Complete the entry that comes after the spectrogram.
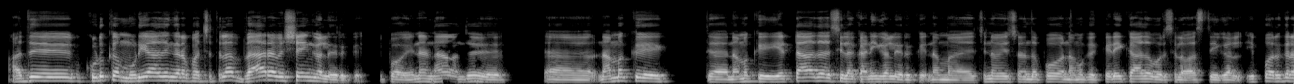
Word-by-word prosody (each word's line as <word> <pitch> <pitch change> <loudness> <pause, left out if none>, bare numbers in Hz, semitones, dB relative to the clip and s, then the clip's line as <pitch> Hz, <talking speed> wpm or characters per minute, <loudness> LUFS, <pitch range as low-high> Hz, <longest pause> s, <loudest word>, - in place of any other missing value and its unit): அது 140 +6 +2 0.5
குடுக்க 185 +4 +2
முடியாதுங்கிற 175 +2 +3
பட்சத்தில 145 +4 -1 0.2
வேற 195 +6 +3 0.2
விஷயங்கள் 175 -5 +2
இருக்கு. - - -4 0.2
இப்போ 115 +2 -4
என்னன்னா 135 +2 -1
வந்து 135 +4 0 0.8
அ - - -1 0.5
நமக்கு 165 +4 -1 0.7
த - - 0 0.2
நமக்கு 135 +2 0 0.2
எட்டாத 165 +5 0 0.2
சில 140 -3 +2
கனிகள் 130 +1 +1
இருக்கு. 110 0 -2
நம்ம 110 0 -1 0.3
சின்ன 130 +1 -2
வயசுல 125 -1 -2
இருந்தப்போ 120 +2 -1 0.2
நமக்கு 110 0 -1
கிடைக்காத 130 +1 0
ஒரு 115 - 0
சில 110 -1 -1
வசதிகள், 110 -1 -1 0.2
இப்போ 130 - -6
இருக்கிற 150 +1 +1
135 Hz, 135 wpm, -20 LUFS, 120-165 Hz, 0.8 s, முடியாதுங்கிற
